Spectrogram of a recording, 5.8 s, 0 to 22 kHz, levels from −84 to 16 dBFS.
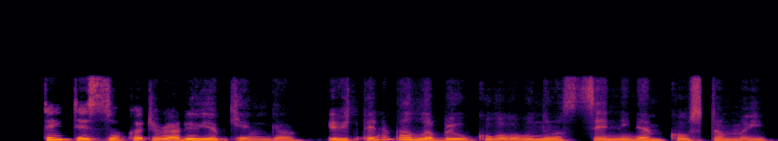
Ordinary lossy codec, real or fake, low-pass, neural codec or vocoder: Opus, 64 kbps; fake; 9.9 kHz; codec, 16 kHz in and 24 kHz out, 0.4 kbps, LongCat-Audio-Codec, four codebook decoder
